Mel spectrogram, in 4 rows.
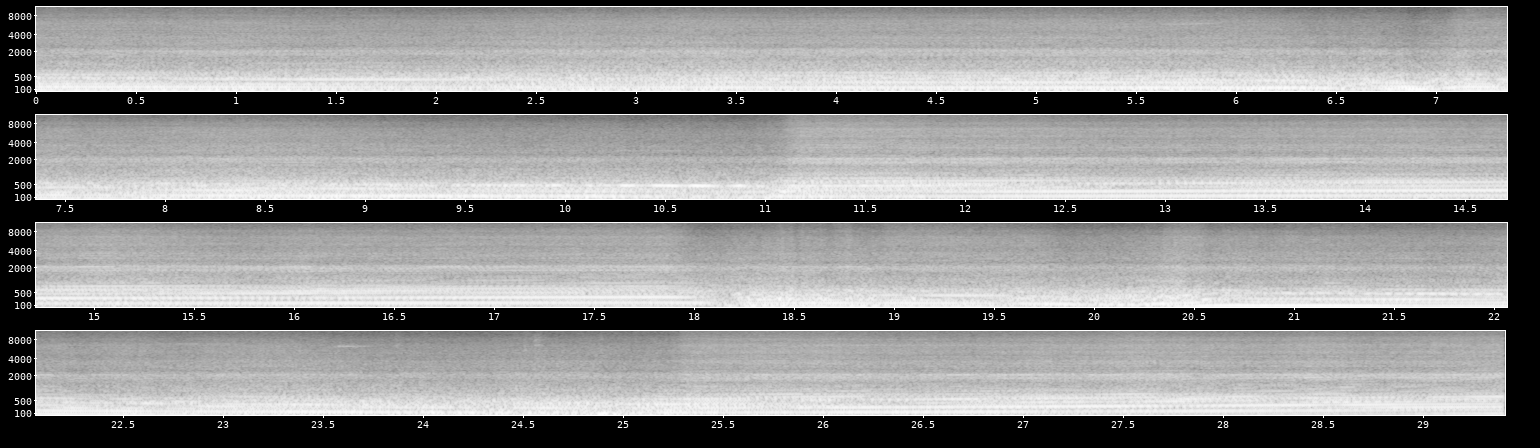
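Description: BMW 325i's straight-six engine heard from inside the cabin, driven hard on track: its note climbs steadily under acceleration and breaks off sharply several times as the driver changes gear and lifts for corners.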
